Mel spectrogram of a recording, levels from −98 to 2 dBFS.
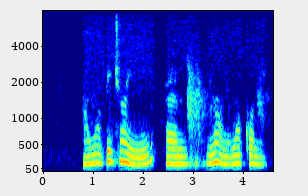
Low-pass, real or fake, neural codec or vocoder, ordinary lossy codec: none; real; none; none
